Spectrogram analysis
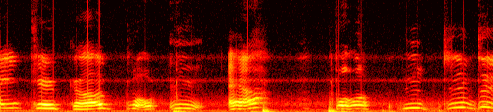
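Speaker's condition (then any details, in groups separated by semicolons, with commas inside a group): Cerebral palsy; since birth, difficult birth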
